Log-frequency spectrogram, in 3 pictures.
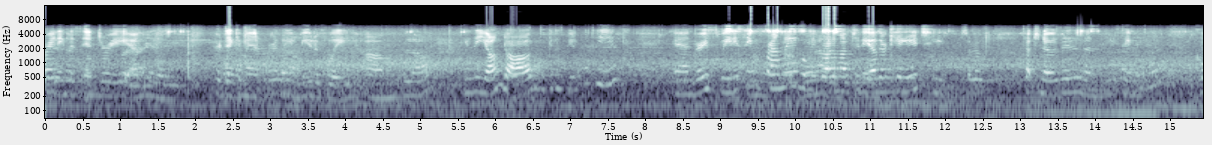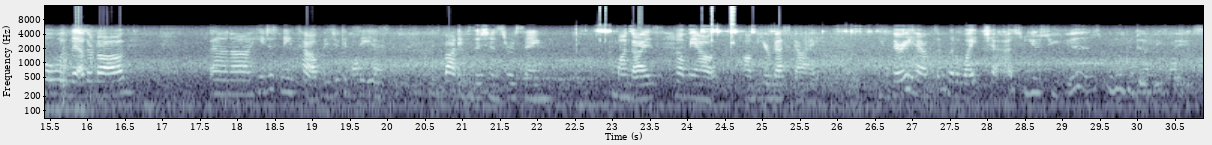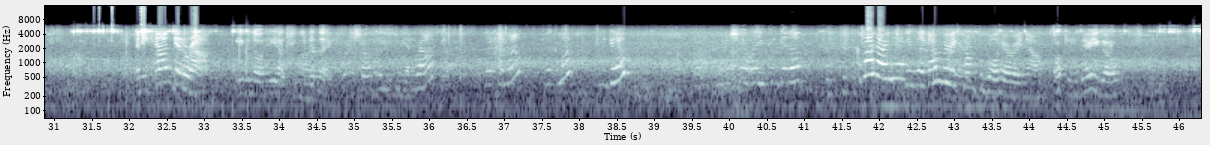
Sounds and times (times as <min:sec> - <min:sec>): Speech: 0:08.4 - 0:12.5.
